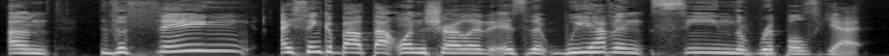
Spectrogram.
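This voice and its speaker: A woman's voice: fairly high pitch, animated, a little slow, no echo. A woman hosting a podcast in a chatty casual talk, with lots of fillers. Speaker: podcast host. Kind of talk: casual chat.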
